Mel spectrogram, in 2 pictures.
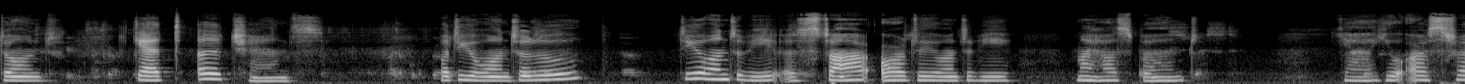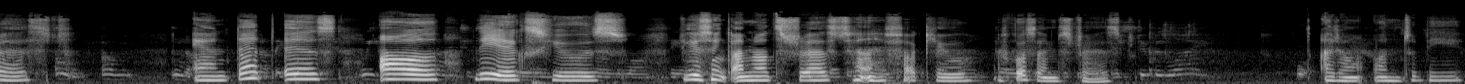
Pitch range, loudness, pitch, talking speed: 175-225 Hz, -18 LUFS, 190 Hz, 105 wpm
